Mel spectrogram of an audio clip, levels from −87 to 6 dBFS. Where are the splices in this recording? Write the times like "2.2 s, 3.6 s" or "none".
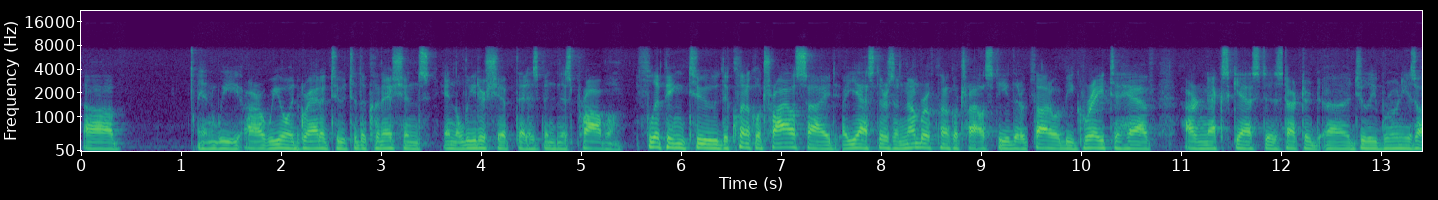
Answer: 1.6 s, 2.2 s, 3.5 s, 4.8 s, 7.6 s, 9.5 s, 12.0 s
